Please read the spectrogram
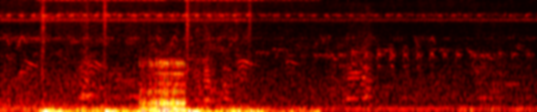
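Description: Wildlife ambience: small birds chirping, with one louder, rough animal call about two seconds in.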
